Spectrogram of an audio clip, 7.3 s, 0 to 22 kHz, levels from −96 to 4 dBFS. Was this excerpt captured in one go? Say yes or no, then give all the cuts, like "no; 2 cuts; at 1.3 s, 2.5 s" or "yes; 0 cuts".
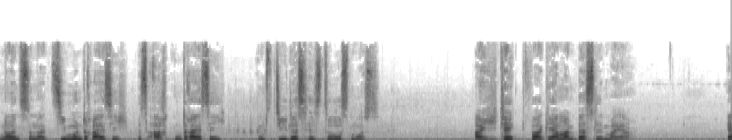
yes; 0 cuts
